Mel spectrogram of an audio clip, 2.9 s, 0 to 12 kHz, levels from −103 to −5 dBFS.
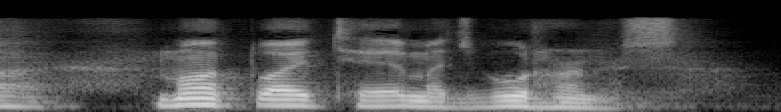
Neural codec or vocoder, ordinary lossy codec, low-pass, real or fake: codec, 16 kHz, about 1 kbps, DyCAST, with the encoder's durations; MP3, 48 kbps; 7.2 kHz; fake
